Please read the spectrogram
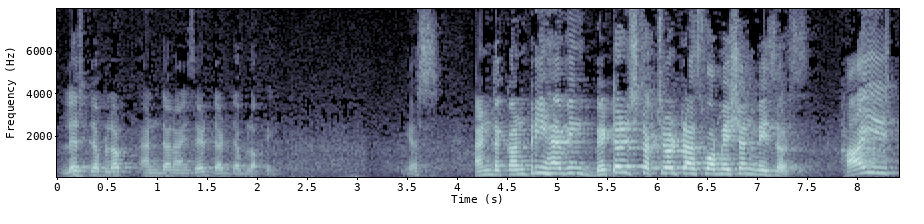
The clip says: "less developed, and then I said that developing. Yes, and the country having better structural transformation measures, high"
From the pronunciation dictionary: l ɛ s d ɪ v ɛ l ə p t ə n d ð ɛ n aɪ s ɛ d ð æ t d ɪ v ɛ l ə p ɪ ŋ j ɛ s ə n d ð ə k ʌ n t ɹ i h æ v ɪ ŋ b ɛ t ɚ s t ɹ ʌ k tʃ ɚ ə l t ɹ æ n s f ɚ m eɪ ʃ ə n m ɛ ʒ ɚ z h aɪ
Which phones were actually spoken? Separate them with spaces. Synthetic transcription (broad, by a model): l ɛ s d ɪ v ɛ l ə p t ə n d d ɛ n aɪ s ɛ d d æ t d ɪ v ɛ l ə p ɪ ŋ j ɛ s ə n d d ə k ʌ n t ɹ i h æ v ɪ ŋ b ɛ t ɚ s t ɹ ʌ k tʃ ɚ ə l t ɹ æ n s f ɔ m eɪ ʃ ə n m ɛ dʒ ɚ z h aɪ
